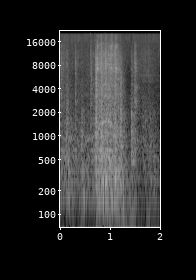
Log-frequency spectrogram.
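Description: A sewing machine runs back stitches at the end of a trouser hem, a short close burst of whirring mechanical stitching that surges and then eases off.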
